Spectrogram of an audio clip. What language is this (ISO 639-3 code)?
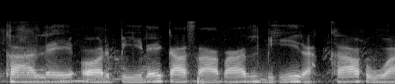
hin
